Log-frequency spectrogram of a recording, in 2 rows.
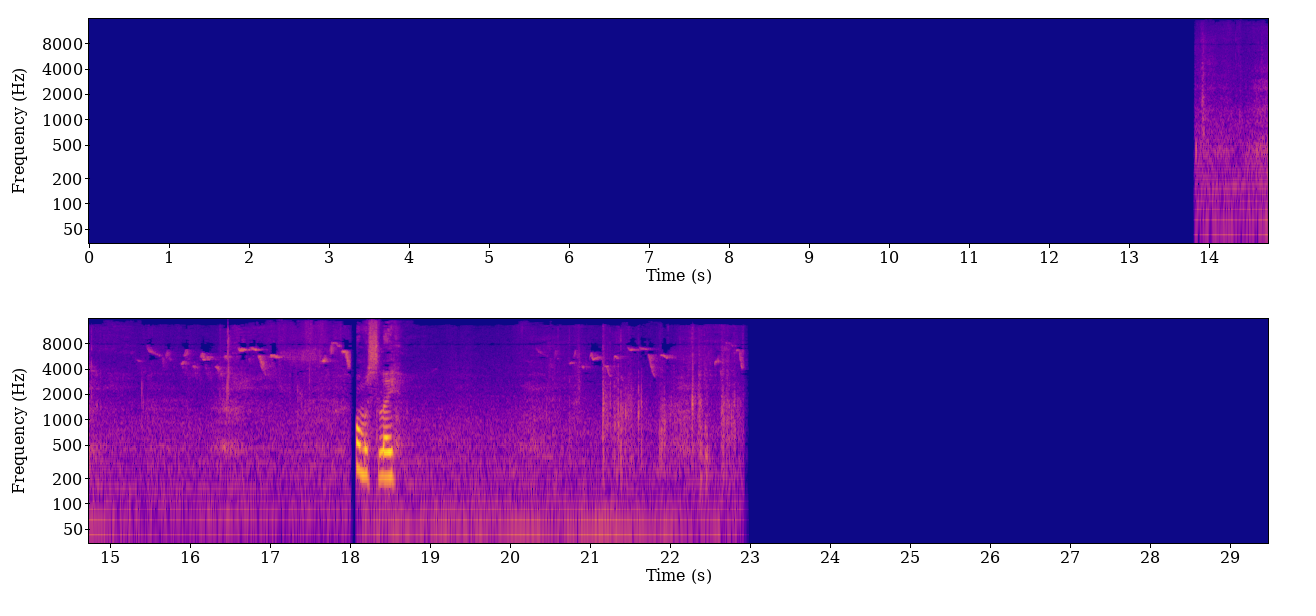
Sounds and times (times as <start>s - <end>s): Outside, rural or natural: 13.8s - 23.0s
Chirp, tweet: 15.3s - 18.2s, 20.2s - 23.0s
Speech: 18.1s - 18.7s.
